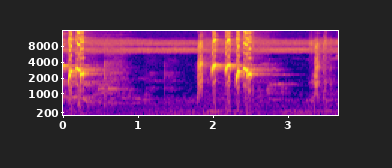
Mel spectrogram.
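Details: Kutilang, the sooty-headed bulbul, singing to provoke a rival to respond: a quick phrase of bright, descending bubbly notes, a pause, then a fuller four-note burst and a soft trailing chirp.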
